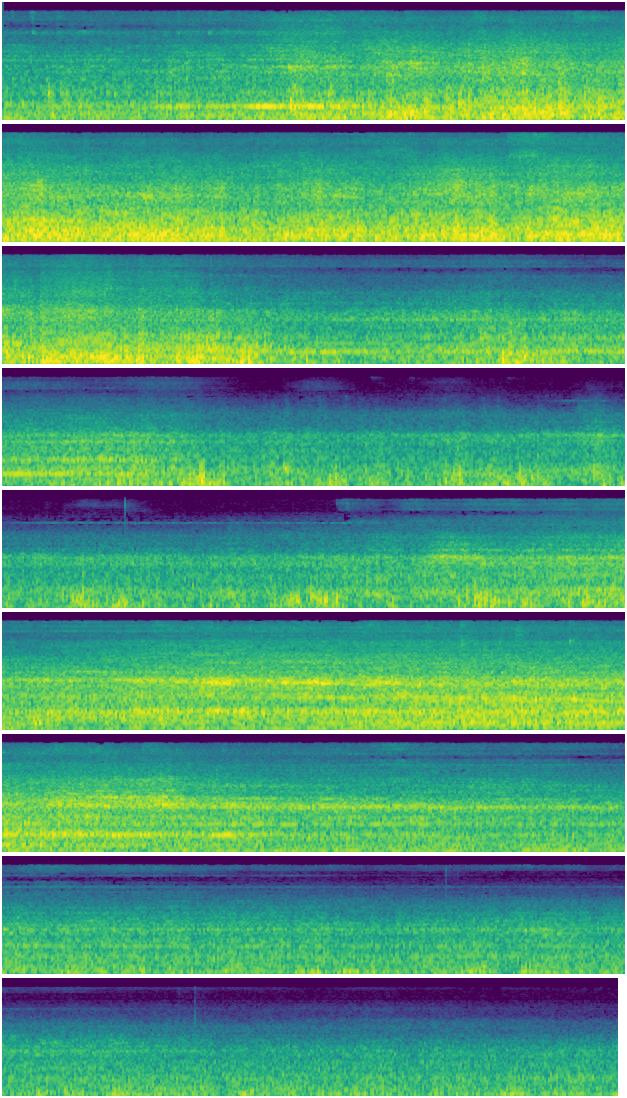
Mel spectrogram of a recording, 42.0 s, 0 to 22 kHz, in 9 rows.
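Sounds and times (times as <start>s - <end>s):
train whine dropping in pitch: 0.0s - 15.7s, 16.4s - 36.3s
electric train passing: 0.0s - 42.0s
wheels rumbling on rails: 0.0s - 42.0s.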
